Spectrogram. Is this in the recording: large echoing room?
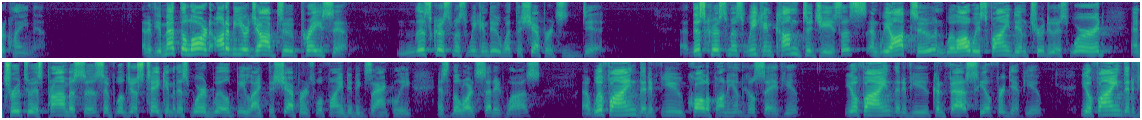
yes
